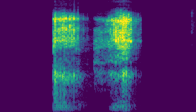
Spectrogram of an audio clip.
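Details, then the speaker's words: Human snoring sample from a dataset of snoring recordings (WAV files) used to train a deep-learning snore detector for a vibrating pillow: two rough, rattling noisy breaths in quick succession. "Eee, bir de bir olanlar var. Eee, bu da horlama seslerinin vav halleri."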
